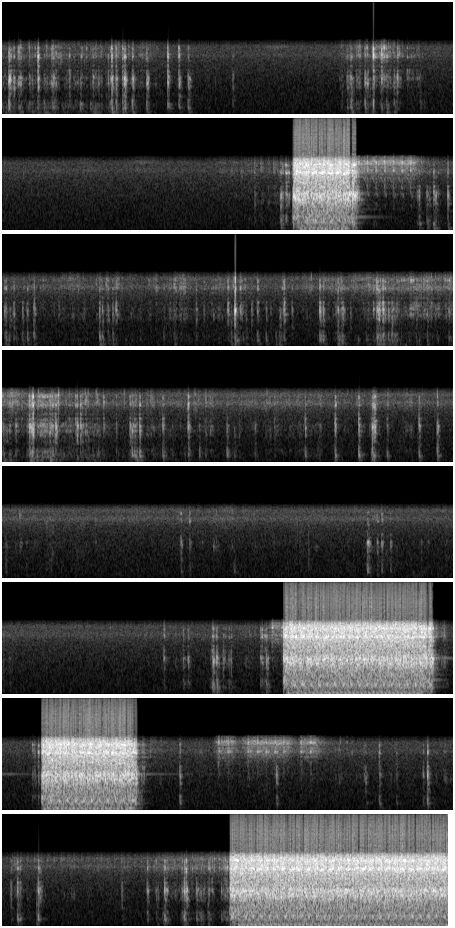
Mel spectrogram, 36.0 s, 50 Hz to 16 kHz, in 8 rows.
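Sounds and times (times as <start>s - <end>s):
airsoft rifle rapid burst: 7.3s - 8.8s, 25.2s - 28.6s, 33.8s - 36.0s.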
